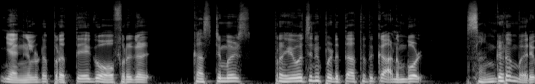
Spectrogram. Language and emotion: Malayalam, sad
